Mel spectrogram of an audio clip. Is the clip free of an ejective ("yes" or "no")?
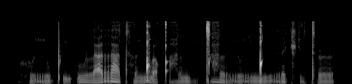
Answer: no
